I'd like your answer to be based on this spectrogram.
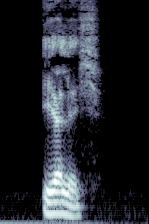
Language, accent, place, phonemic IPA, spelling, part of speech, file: German, Germany, Berlin, /ˈeːrlɪç/, ehrlich, adjective, De-ehrlich.ogg
- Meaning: 1. decent, honorable, honest 2. honest, truthful, true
